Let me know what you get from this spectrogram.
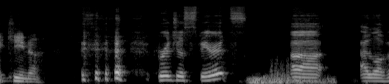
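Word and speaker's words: Kena: It's Kina. I say her name wrong all the time. Yeah. I used to say Kina.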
